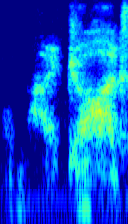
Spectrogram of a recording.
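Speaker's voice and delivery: breathless whisper. Real, not acted. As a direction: whisper it in disbelief. Stunned reaction to crude joke.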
